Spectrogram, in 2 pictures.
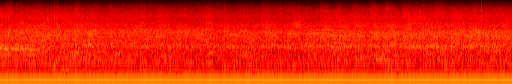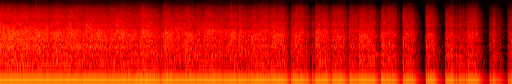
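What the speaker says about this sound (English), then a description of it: "Keep clapping until he gets here" Sustained crowd applause at a university graduation ceremony fills the whole stretch, dense and steady, thinning into scattered claps near the end.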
